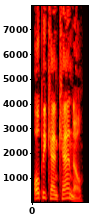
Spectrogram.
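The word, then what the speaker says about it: Opechancanough: Effectively beaten, Pawatan was quickly replaced by his wararchief, who the English called Oppenano, pronounced Opicano, but who the Indians knew as Pacquao and the Spanish as Don Lluis.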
